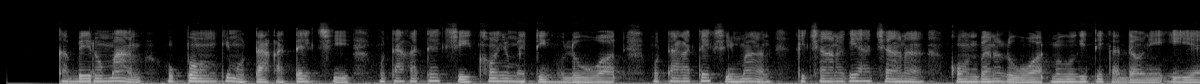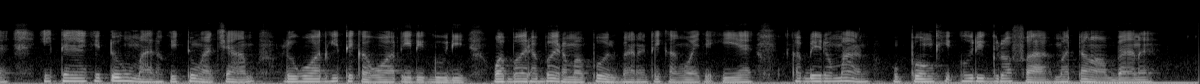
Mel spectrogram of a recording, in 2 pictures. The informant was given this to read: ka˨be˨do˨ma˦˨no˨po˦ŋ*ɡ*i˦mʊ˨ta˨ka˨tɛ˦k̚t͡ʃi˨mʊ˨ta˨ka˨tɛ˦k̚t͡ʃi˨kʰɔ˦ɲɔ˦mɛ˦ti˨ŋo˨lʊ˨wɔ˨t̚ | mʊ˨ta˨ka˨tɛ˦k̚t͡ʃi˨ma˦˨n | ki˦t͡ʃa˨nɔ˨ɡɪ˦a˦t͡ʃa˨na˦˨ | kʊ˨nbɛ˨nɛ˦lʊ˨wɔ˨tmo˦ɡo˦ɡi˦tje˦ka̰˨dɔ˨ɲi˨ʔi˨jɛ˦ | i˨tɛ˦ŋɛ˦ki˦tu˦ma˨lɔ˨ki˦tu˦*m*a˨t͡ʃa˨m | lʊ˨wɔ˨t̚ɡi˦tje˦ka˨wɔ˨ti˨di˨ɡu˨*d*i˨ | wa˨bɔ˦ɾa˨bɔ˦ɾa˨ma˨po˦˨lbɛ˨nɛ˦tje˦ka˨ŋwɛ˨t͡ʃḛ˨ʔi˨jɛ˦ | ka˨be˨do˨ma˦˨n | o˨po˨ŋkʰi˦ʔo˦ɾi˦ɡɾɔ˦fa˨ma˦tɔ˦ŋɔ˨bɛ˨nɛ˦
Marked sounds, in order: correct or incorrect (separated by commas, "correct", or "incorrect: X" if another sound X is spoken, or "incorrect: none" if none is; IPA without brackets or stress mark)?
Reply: incorrect: k, incorrect: ŋ, correct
